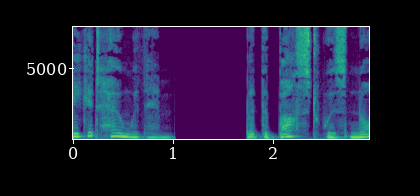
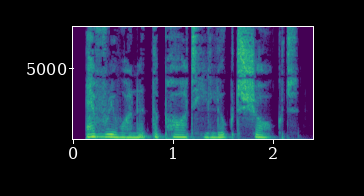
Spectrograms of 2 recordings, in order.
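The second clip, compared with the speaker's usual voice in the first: usual speaking voice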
